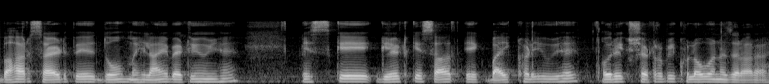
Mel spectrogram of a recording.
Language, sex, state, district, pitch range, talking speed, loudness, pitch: Hindi, male, Bihar, Gaya, 115-130 Hz, 210 wpm, -19 LUFS, 125 Hz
